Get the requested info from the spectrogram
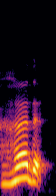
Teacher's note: हद दाल साकिन पे कलकला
